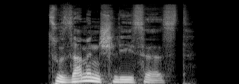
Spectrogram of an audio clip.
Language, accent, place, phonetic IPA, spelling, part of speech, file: German, Germany, Berlin, [t͡suˈzamənˌʃliːsəst], zusammenschließest, verb, De-zusammenschließest.ogg
- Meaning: second-person singular dependent subjunctive I of zusammenschließen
